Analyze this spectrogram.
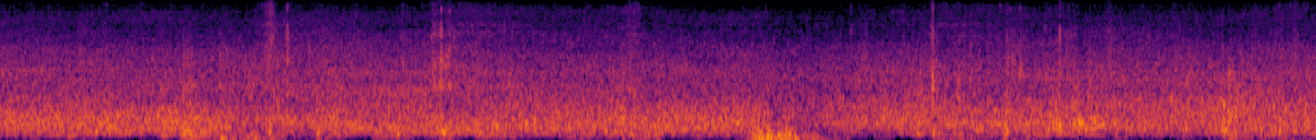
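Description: Feet splash while wading through shallow water.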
